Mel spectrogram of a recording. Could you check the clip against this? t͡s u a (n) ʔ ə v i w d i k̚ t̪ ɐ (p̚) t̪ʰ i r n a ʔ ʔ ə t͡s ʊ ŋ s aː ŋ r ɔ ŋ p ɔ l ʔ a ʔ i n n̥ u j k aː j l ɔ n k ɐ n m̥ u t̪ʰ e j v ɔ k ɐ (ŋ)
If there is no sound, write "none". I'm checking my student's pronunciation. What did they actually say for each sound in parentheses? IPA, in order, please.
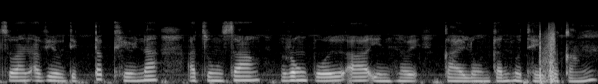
n, k̚, ŋ

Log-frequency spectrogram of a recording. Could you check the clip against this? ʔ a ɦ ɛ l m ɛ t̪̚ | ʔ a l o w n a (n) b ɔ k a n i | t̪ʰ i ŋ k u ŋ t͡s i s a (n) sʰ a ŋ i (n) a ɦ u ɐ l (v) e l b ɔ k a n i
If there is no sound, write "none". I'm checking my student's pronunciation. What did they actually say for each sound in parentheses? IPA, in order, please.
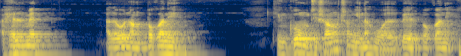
ŋ, ŋ, n, b

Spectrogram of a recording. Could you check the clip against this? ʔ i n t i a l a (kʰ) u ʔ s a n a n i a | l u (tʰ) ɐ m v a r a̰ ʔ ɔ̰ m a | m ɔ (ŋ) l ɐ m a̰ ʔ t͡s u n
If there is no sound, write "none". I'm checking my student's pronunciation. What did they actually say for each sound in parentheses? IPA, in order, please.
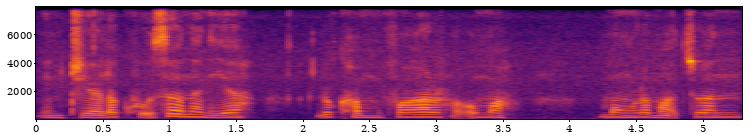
kʰ, kʰ, ŋ

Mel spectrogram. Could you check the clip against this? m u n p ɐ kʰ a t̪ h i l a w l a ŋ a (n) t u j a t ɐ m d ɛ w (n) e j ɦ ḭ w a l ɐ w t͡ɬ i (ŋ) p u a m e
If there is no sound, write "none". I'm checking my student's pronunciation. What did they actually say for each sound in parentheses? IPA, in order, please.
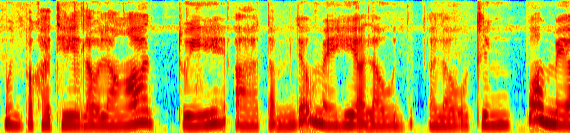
none, m, ŋ

